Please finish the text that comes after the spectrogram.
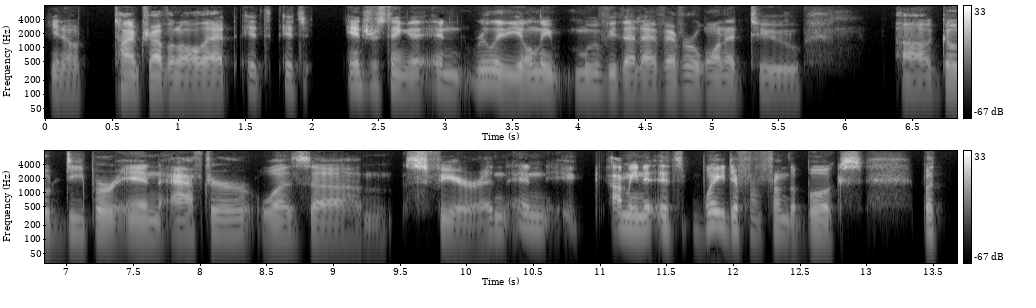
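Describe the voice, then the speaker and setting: A man of medium pitch talks casually as a podcast co-host in a very dry sound. His delivery rambles, repeating phrases as he thinks aloud. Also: fairly even intonation, moderate pace, darkish tone, no room sound. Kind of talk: casual panel chat.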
